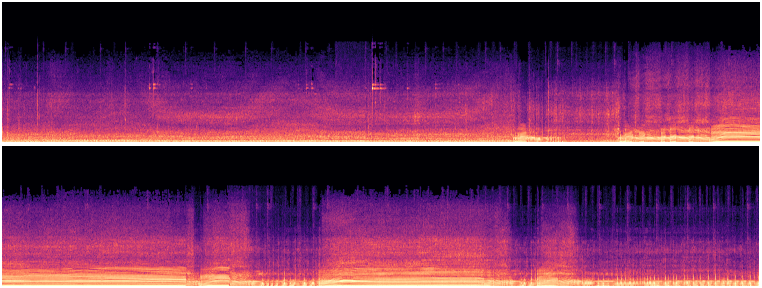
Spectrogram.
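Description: Chainsaw idling for about ten seconds, then revved to full throttle for two cuts of about three to four seconds each into red oak wood. Between the cuts it drops back toward idle, with a short blip of the throttle after each cut, and it revs up again at the end.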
